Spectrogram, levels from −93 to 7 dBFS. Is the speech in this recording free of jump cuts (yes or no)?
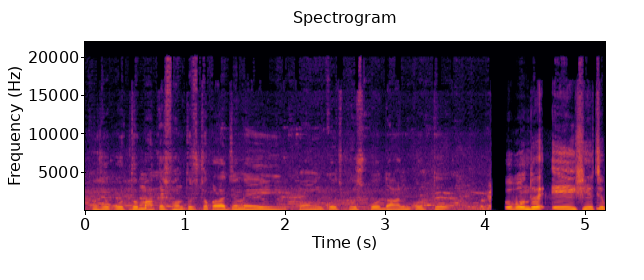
no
